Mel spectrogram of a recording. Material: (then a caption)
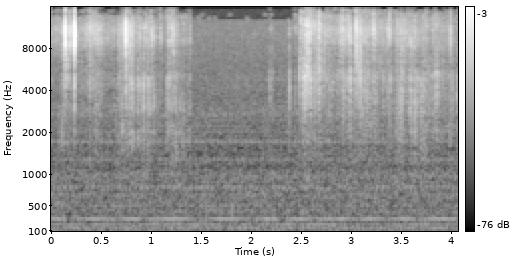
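Rock salt. Long fingernails scratch the rough crystal sides of a large pink Himalayan rock salt lamp. Quiet, dry scratching and crinkling comes in bursts of bright hiss, with a couple of sharper clicks near the start, over a steady low hum. The scratching thins out briefly in the middle, then picks up again until the end.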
